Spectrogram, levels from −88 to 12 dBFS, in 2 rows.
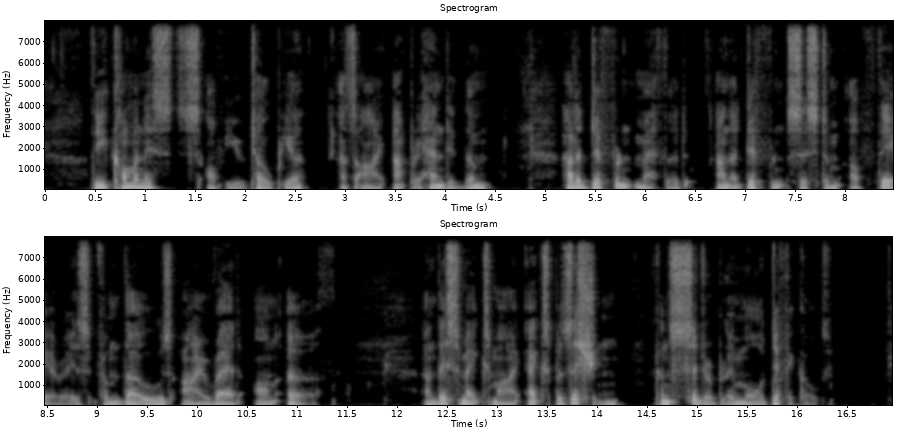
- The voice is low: Yes, very low, 95 Hz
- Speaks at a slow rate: Yes, slow, 120 wpm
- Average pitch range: No, wide, 7.9 semitones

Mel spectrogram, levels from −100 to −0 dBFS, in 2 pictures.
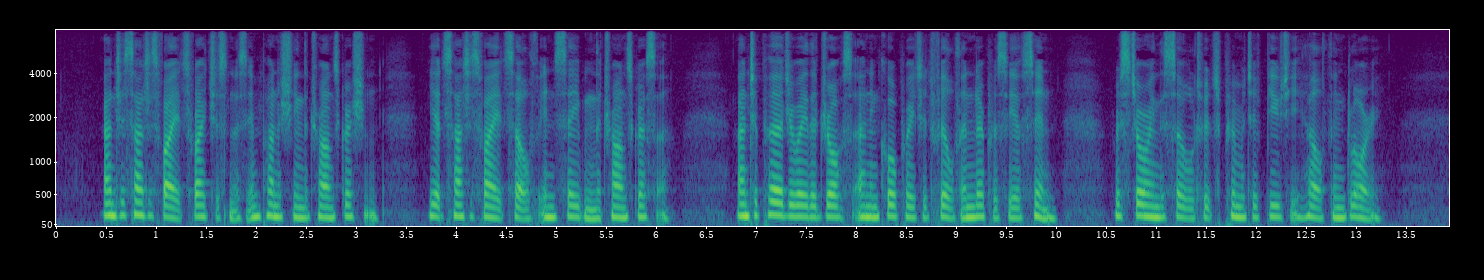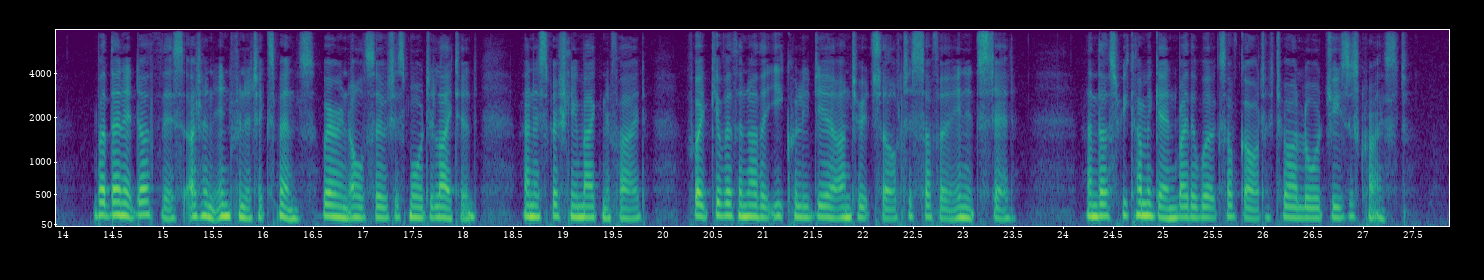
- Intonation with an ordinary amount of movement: No, narrow, 2.2 semitones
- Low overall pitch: No, medium, 165 Hz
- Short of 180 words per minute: No, average, 185 wpm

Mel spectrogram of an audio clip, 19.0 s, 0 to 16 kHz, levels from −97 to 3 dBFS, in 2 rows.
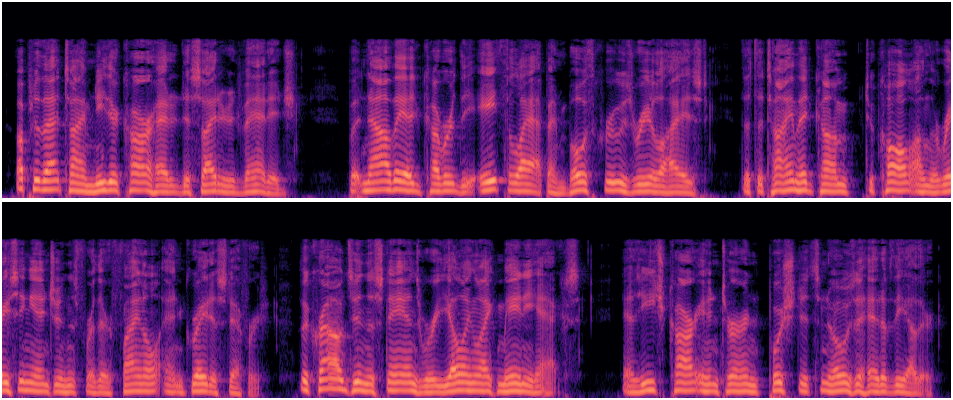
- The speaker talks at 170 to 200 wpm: Yes, average, 190 wpm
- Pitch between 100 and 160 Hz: Yes, low, 135 Hz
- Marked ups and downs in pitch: No, average, 3.8 semitones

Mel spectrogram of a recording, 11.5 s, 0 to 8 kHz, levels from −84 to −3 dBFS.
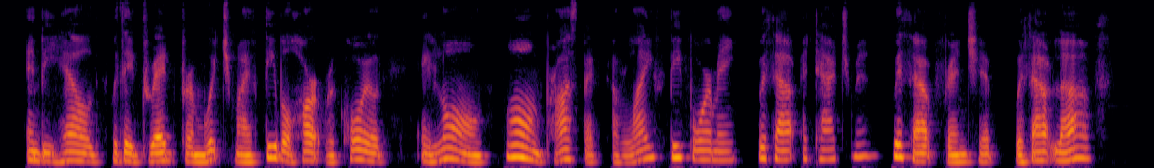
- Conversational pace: No, slow, 130 wpm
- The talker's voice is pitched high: No, medium, 155 Hz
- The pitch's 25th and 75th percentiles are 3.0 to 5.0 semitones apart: No, wide, 5.4 semitones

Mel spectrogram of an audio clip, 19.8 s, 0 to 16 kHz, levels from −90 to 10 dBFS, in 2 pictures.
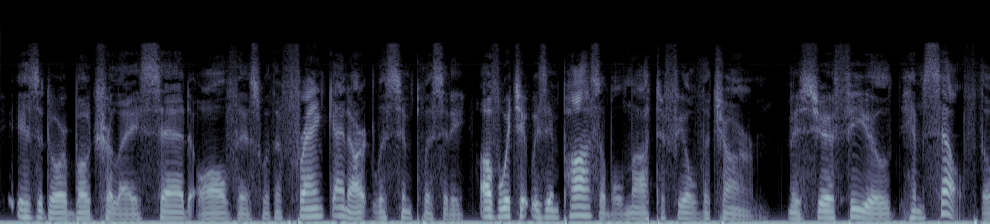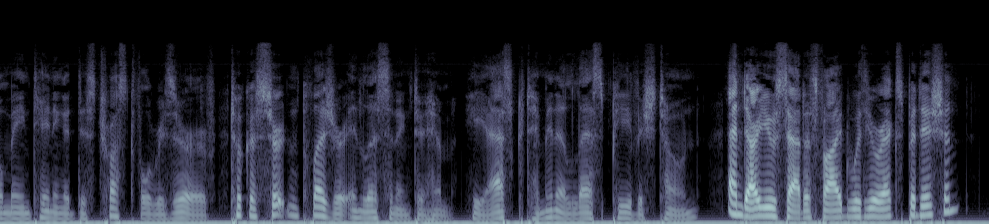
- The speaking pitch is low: Yes, low, 100 Hz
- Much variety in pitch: Yes, wide, 5.8 semitones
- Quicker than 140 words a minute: Yes, average, 160 wpm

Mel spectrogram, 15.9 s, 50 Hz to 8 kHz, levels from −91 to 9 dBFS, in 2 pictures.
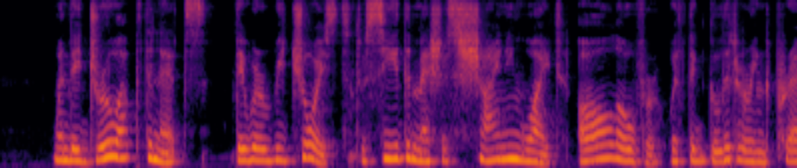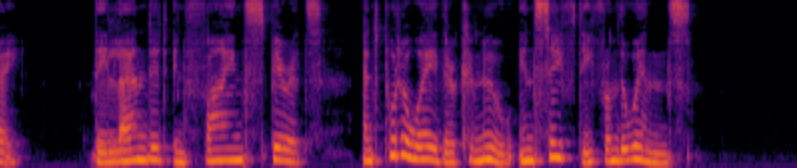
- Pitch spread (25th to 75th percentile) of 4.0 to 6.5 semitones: No, average, 3.1 semitones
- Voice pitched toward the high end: Yes, high, 200 Hz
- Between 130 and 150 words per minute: Yes, slow, 135 wpm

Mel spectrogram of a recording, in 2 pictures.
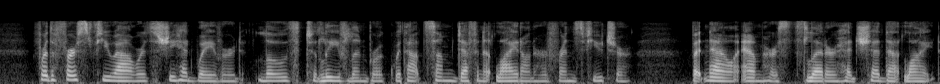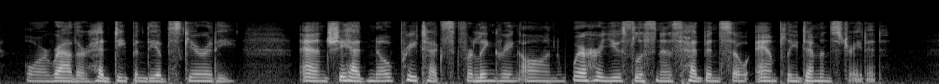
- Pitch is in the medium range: Yes, medium, 155 Hz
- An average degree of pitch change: No, narrow, 1.8 semitones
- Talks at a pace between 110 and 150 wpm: No, average, 160 wpm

